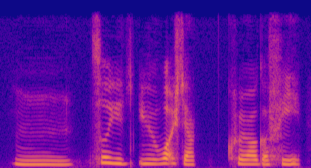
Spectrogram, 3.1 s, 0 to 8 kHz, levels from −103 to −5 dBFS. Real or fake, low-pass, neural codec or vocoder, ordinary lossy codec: fake; 7.2 kHz; autoencoder, 48 kHz, 32 numbers a frame, DAC-VAE, trained on Japanese speech; none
